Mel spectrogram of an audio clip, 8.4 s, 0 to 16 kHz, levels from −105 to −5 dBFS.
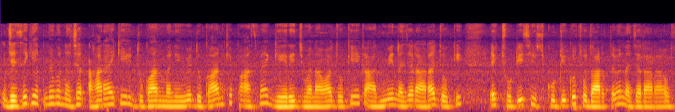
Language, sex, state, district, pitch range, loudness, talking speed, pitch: Hindi, male, Bihar, Darbhanga, 130-160 Hz, -21 LUFS, 320 wpm, 140 Hz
